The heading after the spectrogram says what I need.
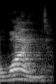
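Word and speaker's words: wind: 와인드가 뭡니까? 와인드 와인드라고 읽어야 돼.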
